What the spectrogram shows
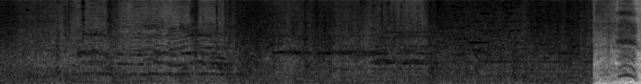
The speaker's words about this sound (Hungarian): Meg kéne játszani, tudod, amikor fog az FBI és betörik az ajtót. Igen. FBI, open up!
